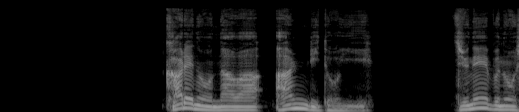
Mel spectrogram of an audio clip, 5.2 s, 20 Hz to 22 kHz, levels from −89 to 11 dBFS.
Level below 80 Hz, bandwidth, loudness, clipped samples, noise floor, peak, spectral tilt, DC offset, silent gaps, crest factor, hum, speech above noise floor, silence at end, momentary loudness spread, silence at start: -58 dBFS; 16 kHz; -34 LUFS; under 0.1%; under -90 dBFS; -18 dBFS; -6 dB/octave; under 0.1%; none; 18 dB; none; over 57 dB; 0 s; 12 LU; 1.65 s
